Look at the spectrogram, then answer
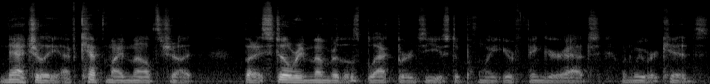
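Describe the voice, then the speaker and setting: A man puts on a character voice, rumbling at a very deep, low pitch with ordinary pitch variation. He speaks at a moderate pace over clear background noise. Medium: read story. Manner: gruff, skeptical.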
